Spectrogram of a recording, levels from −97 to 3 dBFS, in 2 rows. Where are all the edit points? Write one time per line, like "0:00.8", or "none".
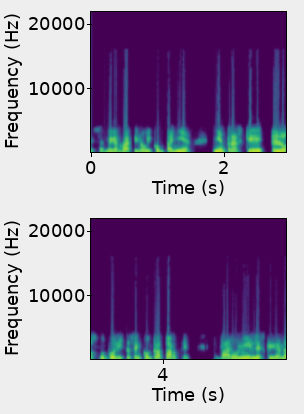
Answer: none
